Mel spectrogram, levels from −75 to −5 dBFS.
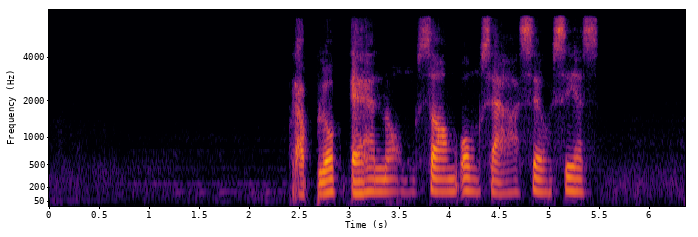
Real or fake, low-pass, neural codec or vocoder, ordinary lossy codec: fake; 7.2 kHz; codec, 16 kHz in and 24 kHz out, 0.6 kbps, FocalCodec, streaming, 4096 codes; none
